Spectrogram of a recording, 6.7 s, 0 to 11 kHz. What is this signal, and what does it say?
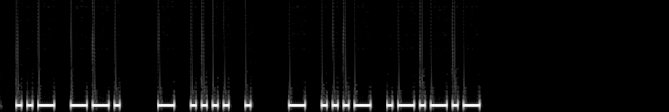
Morse code, heard as a keyed tone, about 22 wpm, 690 Hz. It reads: UG THE TV.
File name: practice / 22wpm / Easy Sentences with Hints - 22wpm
